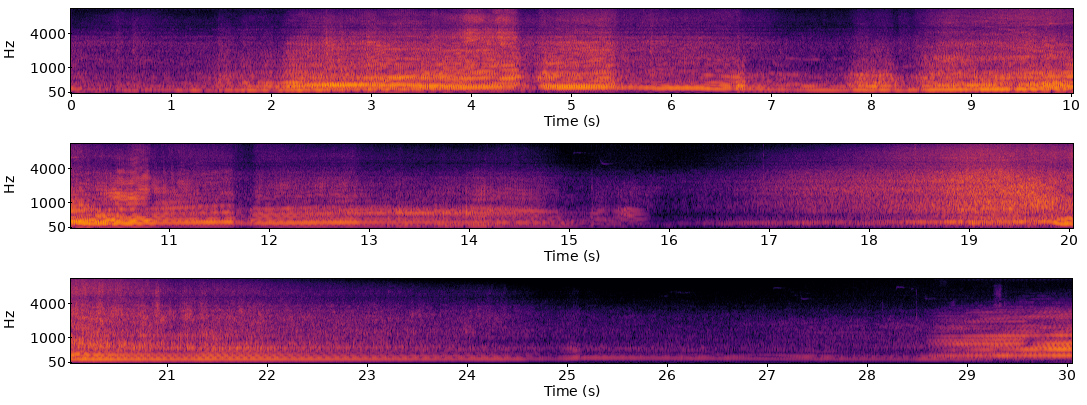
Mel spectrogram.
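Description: Hill-climb race cars driven at full throttle. An engine revs up and drops back again and again through the gear changes over the first half. About two-thirds in, a car passes close, its engine note falling sharply as it goes by, and then pulls away.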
